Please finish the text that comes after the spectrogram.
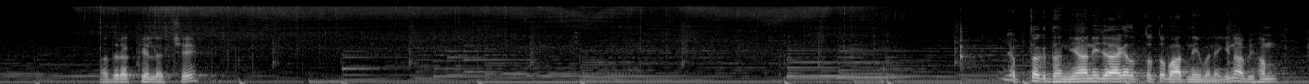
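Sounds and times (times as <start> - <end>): background music with held chords: 0.0 - 13.0
chillies sizzling in hot oil: 0.6 - 9.4.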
